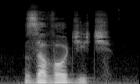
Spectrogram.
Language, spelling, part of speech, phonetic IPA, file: Polish, zawodzić, verb, [zaˈvɔd͡ʑit͡ɕ], Pl-zawodzić.ogg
